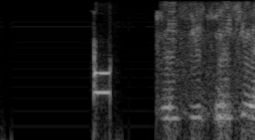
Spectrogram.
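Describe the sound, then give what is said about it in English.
A brief burst of steady electronic phone-line tones as a call comes in to radio station KCHO, then a short pause before telephone-quality voices start talking over the line. “got a phone call.”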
